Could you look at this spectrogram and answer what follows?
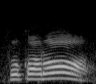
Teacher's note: دونوں حروف مدہ ہیں ایک ایک سیکنڈ کی مد ہوگی فقراء قاف کو را کو دونوں کو تفخیم کر کے پڑھیں گے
